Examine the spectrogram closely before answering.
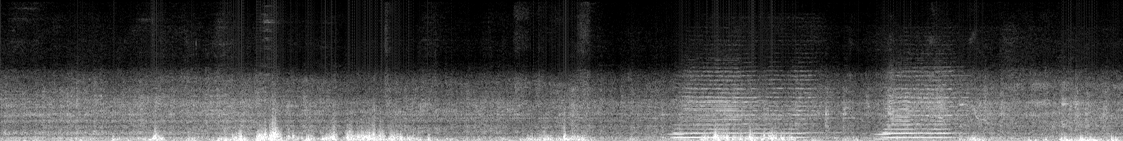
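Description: A train rumbles along the tracks in the distance.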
